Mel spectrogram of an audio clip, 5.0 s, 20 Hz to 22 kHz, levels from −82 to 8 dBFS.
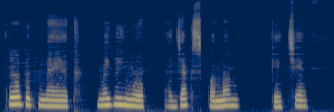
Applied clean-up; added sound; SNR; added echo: neural mask model DeepFilterNet 3.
